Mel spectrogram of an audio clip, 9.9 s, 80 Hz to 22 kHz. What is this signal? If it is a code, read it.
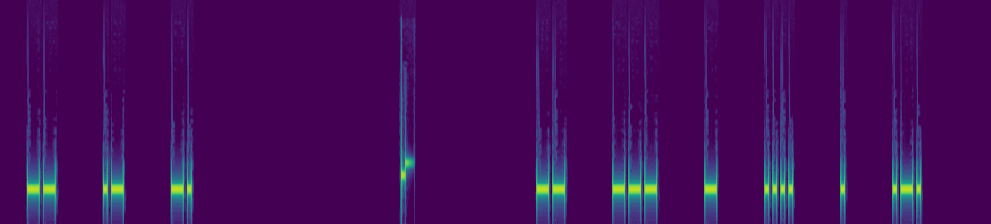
Morse code, heard as a keyed tone, about 30 wpm, spaced as for 14 wpm, 700 Hz. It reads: MAN MOTHER
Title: 4x Character Spacing - Top 200 Words - 30wpm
